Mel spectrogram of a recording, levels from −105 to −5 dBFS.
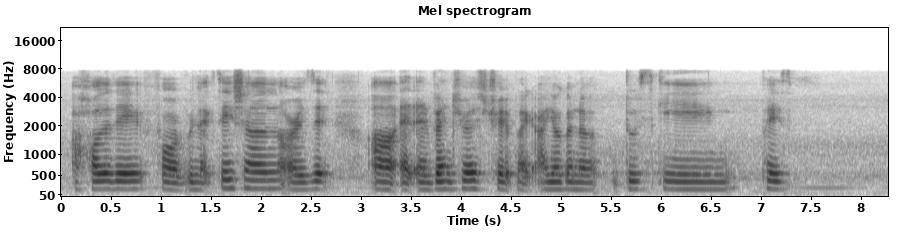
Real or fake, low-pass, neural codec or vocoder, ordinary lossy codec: real; none; none; none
